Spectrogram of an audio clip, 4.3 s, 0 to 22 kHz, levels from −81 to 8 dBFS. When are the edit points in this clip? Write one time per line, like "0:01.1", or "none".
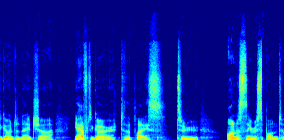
0:01.0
